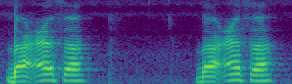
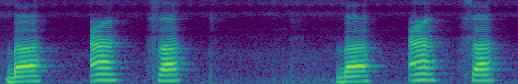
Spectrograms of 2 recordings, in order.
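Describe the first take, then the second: First: Ba'atha run together in one quick word; faster reading. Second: Ba, a, sa spaced out syllable by syllable, with long gaps; slow reading. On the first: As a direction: read it fluently at speed. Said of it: "Kalau dipercepat". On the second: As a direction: sound each syllable slowly, pausing between them. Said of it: "kita baca pelan-pelan". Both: Shown as a demonstration.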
